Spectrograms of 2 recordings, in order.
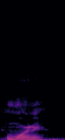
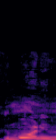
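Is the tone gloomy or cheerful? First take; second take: gloomy; cheerful. First: It is said in a gloomy, flat tone. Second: It is said in a cheerful, smiling tone.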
